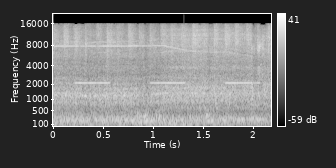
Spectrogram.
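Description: A truck's reversing alarm beeps loudly and steadily in Euro Truck Simulator 2, a sustained electronic tone over the low hum of the engine as the truck backs up.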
